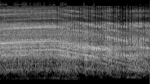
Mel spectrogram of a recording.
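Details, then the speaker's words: Makita angle grinder: high, raspy whine that wavers and roughens instead of a clean even spin, sometimes starting badly; owner suspects a failed bearing, not confirmed. "Vou ligar ela só pra gente estar ouvindo o barulho dela que tá muito estranho. Olha só o barulho que ela tá fazendo."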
